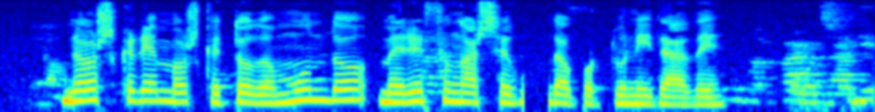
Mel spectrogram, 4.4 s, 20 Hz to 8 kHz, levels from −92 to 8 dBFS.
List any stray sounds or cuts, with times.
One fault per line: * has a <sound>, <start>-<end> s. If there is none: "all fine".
* has a dropout, 2.6-2.7 s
